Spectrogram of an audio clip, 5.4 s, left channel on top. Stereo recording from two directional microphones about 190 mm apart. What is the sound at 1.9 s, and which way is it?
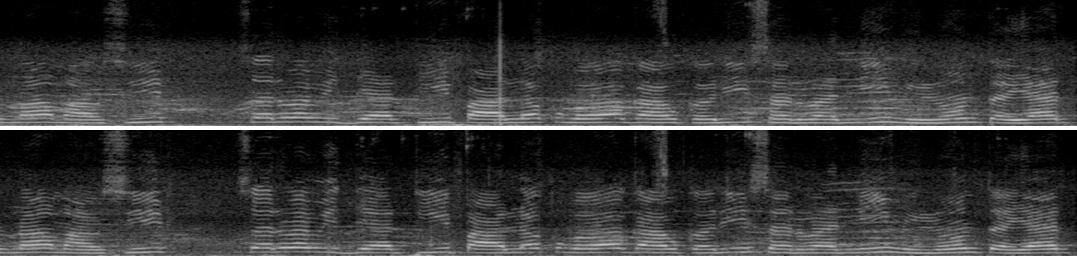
A child's voice, 45° right (ahead or behind).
